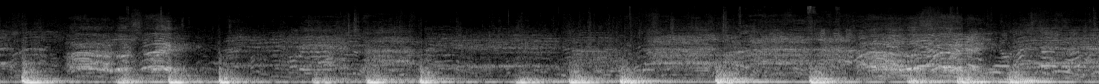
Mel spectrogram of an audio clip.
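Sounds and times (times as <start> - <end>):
deep taiko drum booms: 0.0 - 10.7
crowd calling out together: 0.0 - 10.9.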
